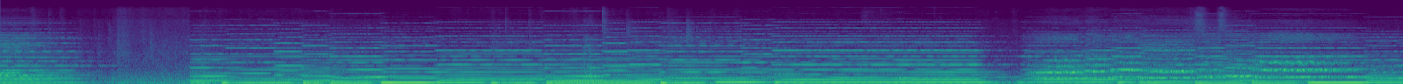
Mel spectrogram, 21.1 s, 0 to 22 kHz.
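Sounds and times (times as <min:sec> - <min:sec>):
choir singing: 0:00.0 - 0:01.3, 0:15.3 - 0:21.0
organ playing chords: 0:00.0 - 0:01.6, 0:02.8 - 0:21.0.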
